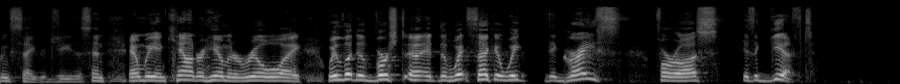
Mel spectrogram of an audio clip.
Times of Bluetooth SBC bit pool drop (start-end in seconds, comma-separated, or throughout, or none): none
